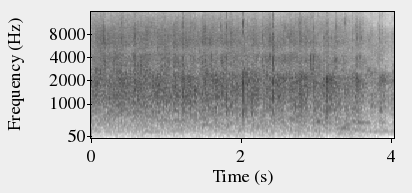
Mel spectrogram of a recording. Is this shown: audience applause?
yes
